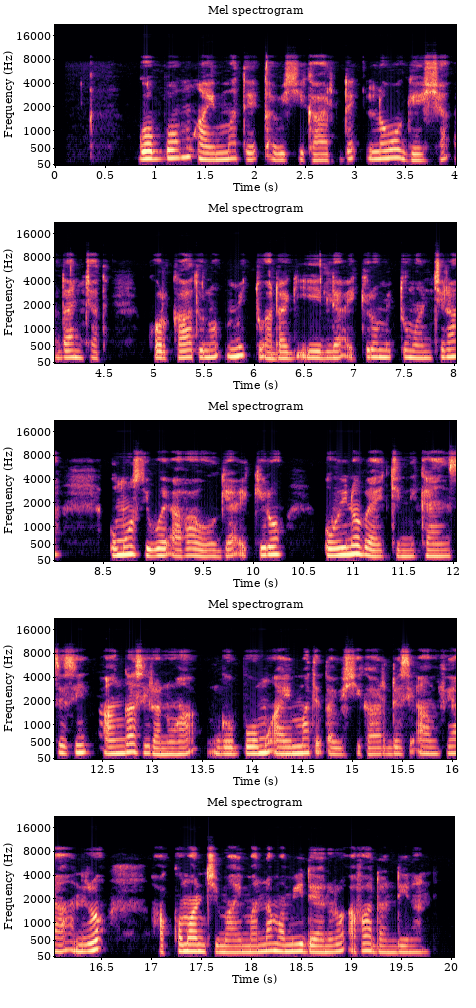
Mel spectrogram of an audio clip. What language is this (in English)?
Sidamo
